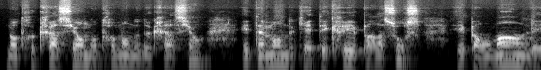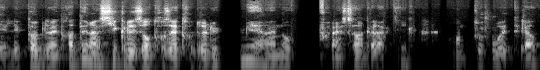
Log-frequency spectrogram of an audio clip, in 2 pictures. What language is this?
French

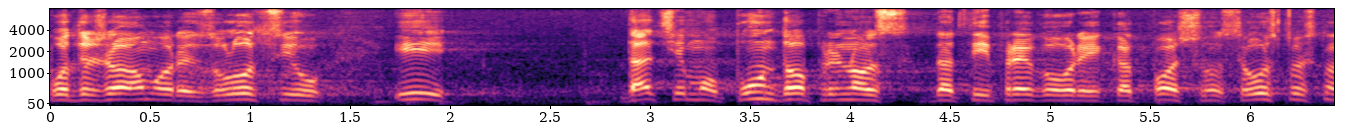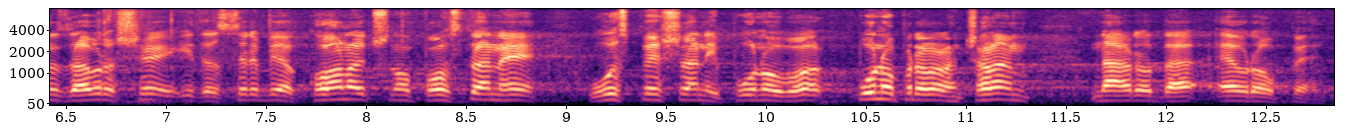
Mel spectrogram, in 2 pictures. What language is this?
Serbian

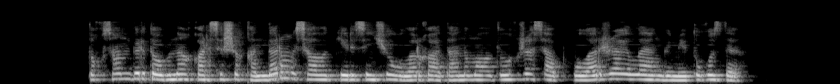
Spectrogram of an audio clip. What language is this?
Kazakh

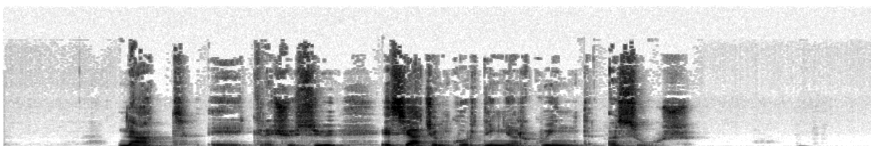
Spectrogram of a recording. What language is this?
Romansh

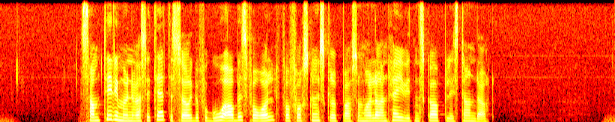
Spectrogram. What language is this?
Norwegian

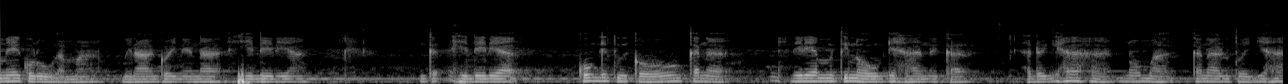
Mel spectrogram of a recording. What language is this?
Kikuyu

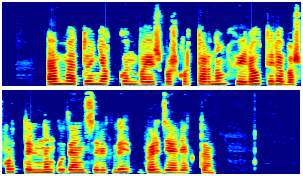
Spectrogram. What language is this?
Bashkir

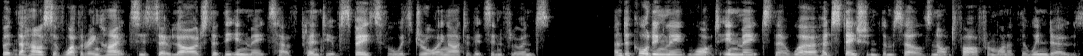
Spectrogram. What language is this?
English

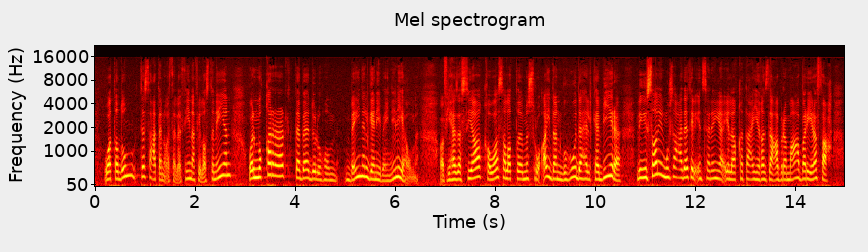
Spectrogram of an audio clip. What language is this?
Arabic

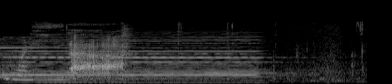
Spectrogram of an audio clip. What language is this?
Japanese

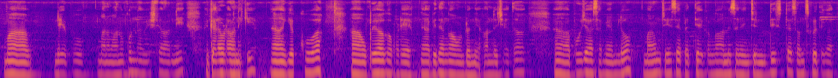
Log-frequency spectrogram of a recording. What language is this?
Telugu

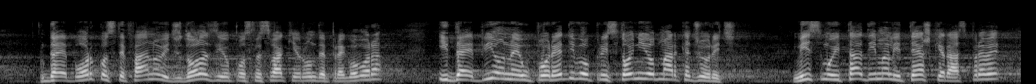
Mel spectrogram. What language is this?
Serbian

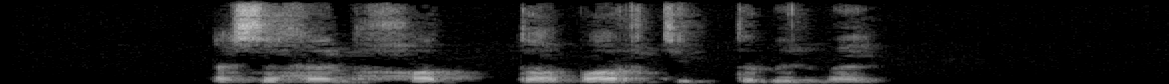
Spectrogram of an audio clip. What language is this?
Bashkir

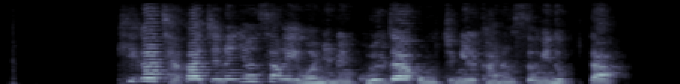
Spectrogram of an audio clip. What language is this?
Korean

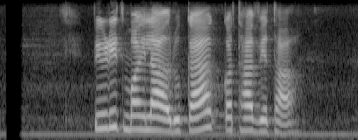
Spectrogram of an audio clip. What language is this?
Nepali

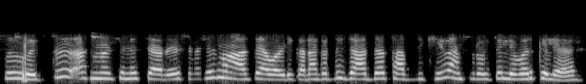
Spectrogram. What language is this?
Kashmiri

